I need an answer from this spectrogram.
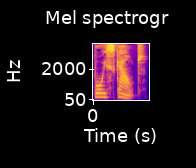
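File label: "boy scout", English, British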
